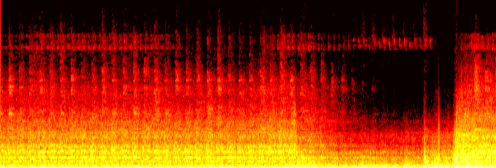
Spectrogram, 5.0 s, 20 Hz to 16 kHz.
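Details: 2016 Kawasaki Mule 610 after badly needed valve adjustment, in neutral, before warm-up and oil change: deep steady low putter with even beats and no top-end tapping; runs much better, idle slightly high.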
